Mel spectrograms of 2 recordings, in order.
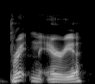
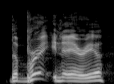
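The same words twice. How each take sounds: First: Said in the usual way. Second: Put-on a first light stab at a British accent; mock British accent. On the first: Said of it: "their accents". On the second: Host addressing listeners from Britain, mock British accent. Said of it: "trying to do their, their accents".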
